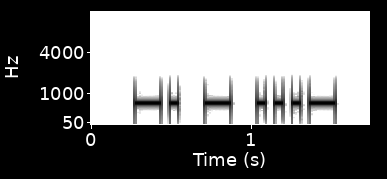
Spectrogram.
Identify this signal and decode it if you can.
Morse code, heard as a keyed tone, about 22 wpm, 700 Hz. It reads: NTV
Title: All Cut Numbers - 3-Digit 22wpm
